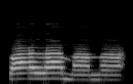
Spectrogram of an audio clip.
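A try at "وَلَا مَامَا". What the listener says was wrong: Fala, bukan fa tapi wala mama. Lagi.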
